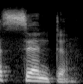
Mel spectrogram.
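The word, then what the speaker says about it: scent: example के तौर पर यहां पर है एस सी ई एन टी जिसका माना होता है अतर खुशबू सेंट यहां पर सी यानी के एस के बाद आया है सी और सी के फौरन बाद देखिए ई है यहां पर सी क्या हो जाएगा साइलेंट हो जाएगा हो जाएगा सेंट इसी तरह सीन में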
